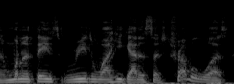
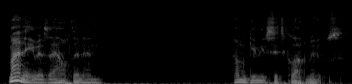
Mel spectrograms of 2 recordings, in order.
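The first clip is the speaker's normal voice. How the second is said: lower, quicker slick anchorman intro; smooth newsreader voice; 6 semitones lower, 3 dB quieter, faster than usual. Retold or imitated. Mocking a handsome anchor greeting viewers, lightly voiced newsreader. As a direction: play the pretty-boy TV anchor, a touch smooth. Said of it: "have a really nice voice".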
